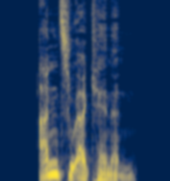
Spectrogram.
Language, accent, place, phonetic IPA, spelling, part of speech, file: German, Germany, Berlin, [ˈant͡suʔɛɐ̯ˌkɛnən], anzuerkennen, verb, De-anzuerkennen.ogg
- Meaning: zu-infinitive of anerkennen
